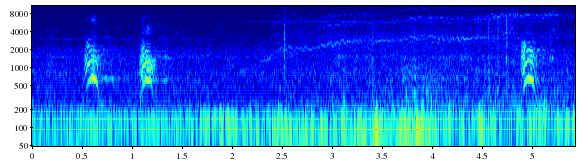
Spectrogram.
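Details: Home exercise session for five Kerry Blue Terriers and an E Revo remote-control car: two sharp barks close together, a quieter stretch with low rumbling, then one more bark near the end.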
